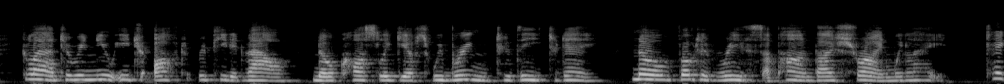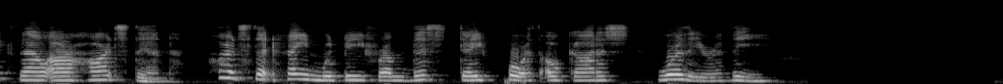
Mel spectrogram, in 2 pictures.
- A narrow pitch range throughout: Yes, narrow, 2.1 semitones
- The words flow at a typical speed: No, slow, 130 wpm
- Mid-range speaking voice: No, high, 195 Hz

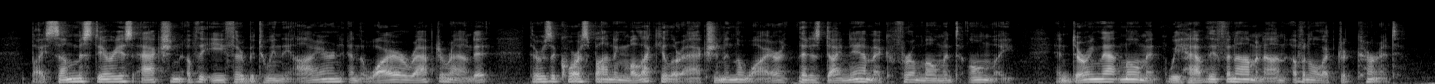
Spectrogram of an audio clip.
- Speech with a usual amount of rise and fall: Yes, average, 4.3 semitones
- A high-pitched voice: No, low, 110 Hz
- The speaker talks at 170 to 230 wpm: Yes, average, 185 wpm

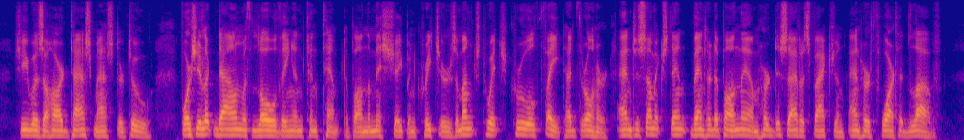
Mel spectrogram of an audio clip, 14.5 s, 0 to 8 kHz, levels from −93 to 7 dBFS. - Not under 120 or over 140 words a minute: No, average, 160 wpm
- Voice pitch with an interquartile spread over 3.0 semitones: No, narrow, 2.5 semitones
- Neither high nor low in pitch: No, low, 110 Hz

